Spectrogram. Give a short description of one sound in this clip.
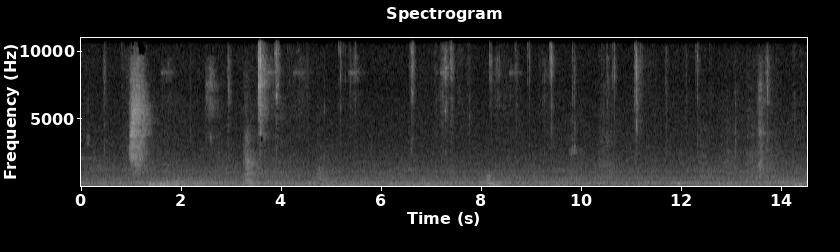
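Small pliers snip and click against thin metal parts.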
